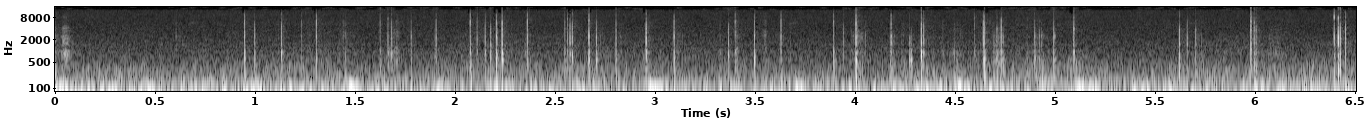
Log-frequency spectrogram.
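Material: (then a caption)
Plastic. Long painted nails scratch and run along the spine and teeth of a hand-sized solid orange plastic wide-tooth comb held in front of a furry windscreen microphone. Quick, dry clicks and scrapes come in an irregular stream with bright, sharp edges. A steady low rumble sits beneath them throughout.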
